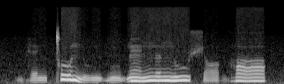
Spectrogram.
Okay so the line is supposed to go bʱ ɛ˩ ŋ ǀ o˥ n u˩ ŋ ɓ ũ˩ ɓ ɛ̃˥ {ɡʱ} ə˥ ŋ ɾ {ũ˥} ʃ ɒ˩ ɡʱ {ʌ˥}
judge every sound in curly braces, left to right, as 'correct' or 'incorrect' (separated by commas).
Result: incorrect, incorrect, incorrect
